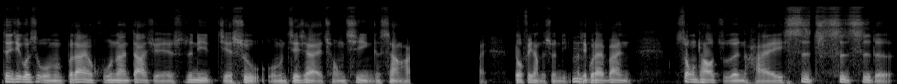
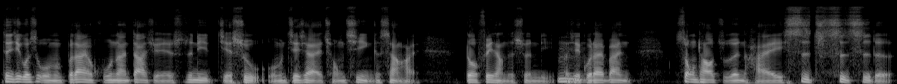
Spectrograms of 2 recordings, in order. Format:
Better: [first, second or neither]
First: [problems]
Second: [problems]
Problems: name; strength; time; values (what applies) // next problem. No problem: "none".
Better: second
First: audio freezing; at 4 s for 0.5 s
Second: none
